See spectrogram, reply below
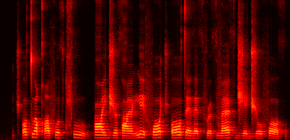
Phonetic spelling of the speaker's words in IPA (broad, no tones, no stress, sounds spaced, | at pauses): t͡ʃʼ ɔ t u qʼ ɔ f o θ t͡ɕʰ u | ʕ e d͡ʒ ə˞ θ ʕ æ ŋ e f ɔ t͡ʃʼ ɔ t ɛ ð ɛ θ f ə˞ θ v æ θ d͡ʒ e d͡ʒ o f ɔ θ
